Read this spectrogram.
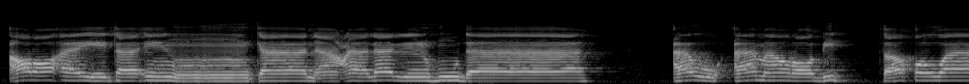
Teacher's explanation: أو واو لین ہے، نرم ادا کریں گے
